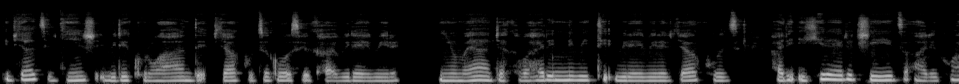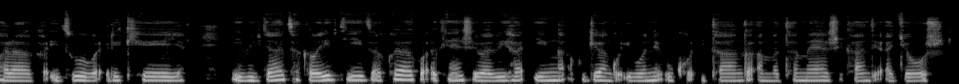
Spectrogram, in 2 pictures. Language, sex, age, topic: Rundi, female, 18-24, agriculture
